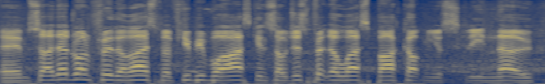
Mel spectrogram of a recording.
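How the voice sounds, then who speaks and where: A man's fairly high voice with fairly even intonation amid noticeable background noise. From Glasgow, Scotland (Drumchapel). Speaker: boxing live stream presenter. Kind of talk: live broadcast presenting. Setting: ringside at boxing event. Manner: fast.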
